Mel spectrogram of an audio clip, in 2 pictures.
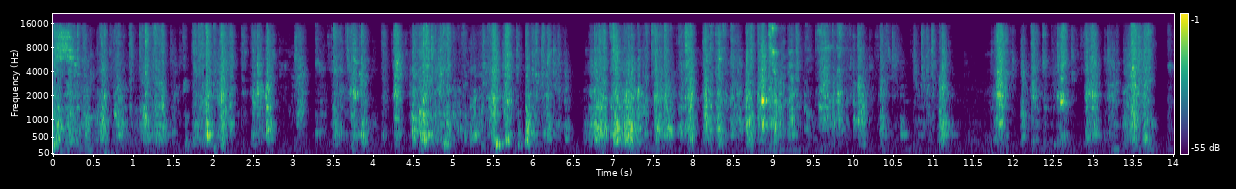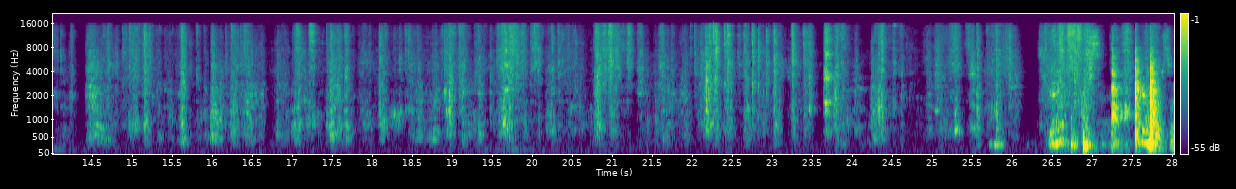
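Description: Kitchen foil crinkling and rustling in the hands as the excess around a lid is trimmed and worked, a dense, irregular crackle that keeps going. It gets louder about a second before the end.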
